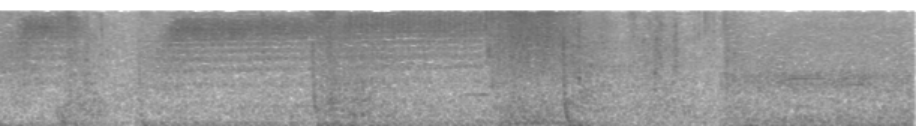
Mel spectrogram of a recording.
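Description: A laser beam buzzes steadily as it cuts into rock.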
